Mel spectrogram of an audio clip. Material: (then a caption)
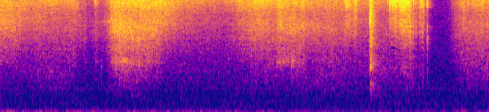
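Stone. Fingers and a hand rub and slide across a rough, striated textured stone block wall. The result is a quiet, airy scraping hiss with bright high texture that swells and fades in strokes, broken by a brief sharp tick near the end.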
